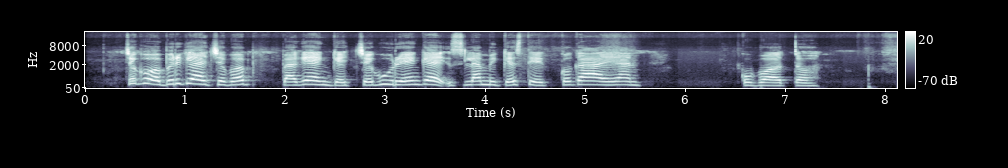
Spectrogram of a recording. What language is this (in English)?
Kalenjin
